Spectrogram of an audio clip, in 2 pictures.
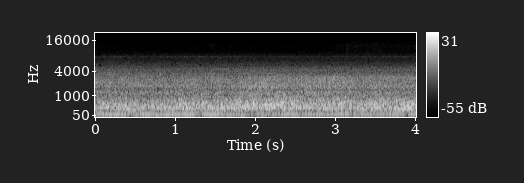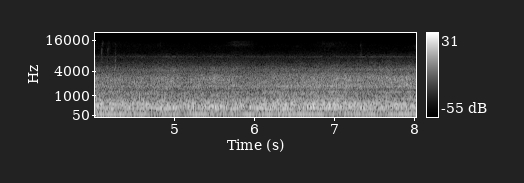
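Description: Helicopter passing overhead: a steady engine and rotor drone.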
